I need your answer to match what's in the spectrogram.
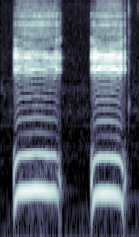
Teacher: You kind of have to hold the first E, right?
